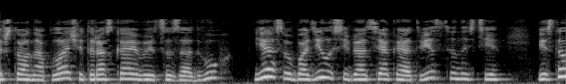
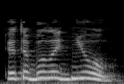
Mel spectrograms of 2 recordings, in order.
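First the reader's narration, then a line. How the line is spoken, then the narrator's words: Hesitant tearful speech. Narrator (Russian): решается произнести сквозь слезы Варенька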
